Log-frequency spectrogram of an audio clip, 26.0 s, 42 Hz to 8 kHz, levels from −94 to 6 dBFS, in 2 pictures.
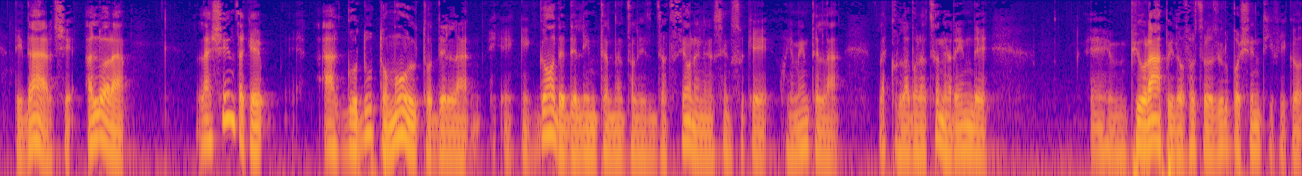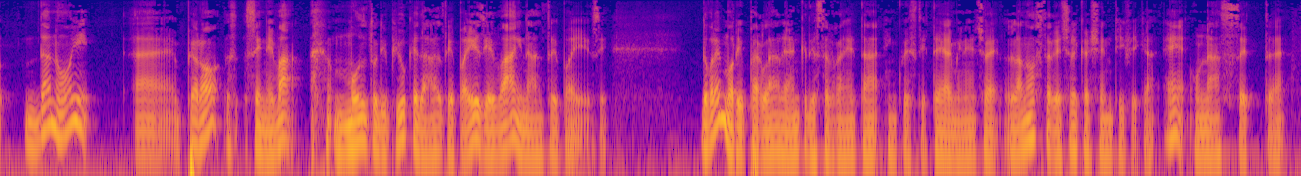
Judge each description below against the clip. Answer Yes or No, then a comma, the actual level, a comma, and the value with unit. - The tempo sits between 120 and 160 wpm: Yes, average, 145 wpm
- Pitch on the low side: Yes, very low, 85 Hz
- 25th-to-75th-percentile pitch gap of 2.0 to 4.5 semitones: Yes, average, 2.9 semitones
